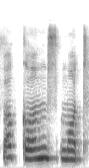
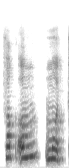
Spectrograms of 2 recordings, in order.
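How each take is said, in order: First: An s sound is pronounced in the first word. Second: No s sound is pronounced in the first word. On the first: The speaker calls it wrong. "S-nya tidak dibaca" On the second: The speaker calls it right. "aku nggak baca"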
